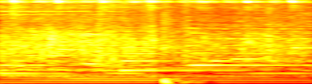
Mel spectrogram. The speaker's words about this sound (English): Can we appreciate God with a clap offering?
